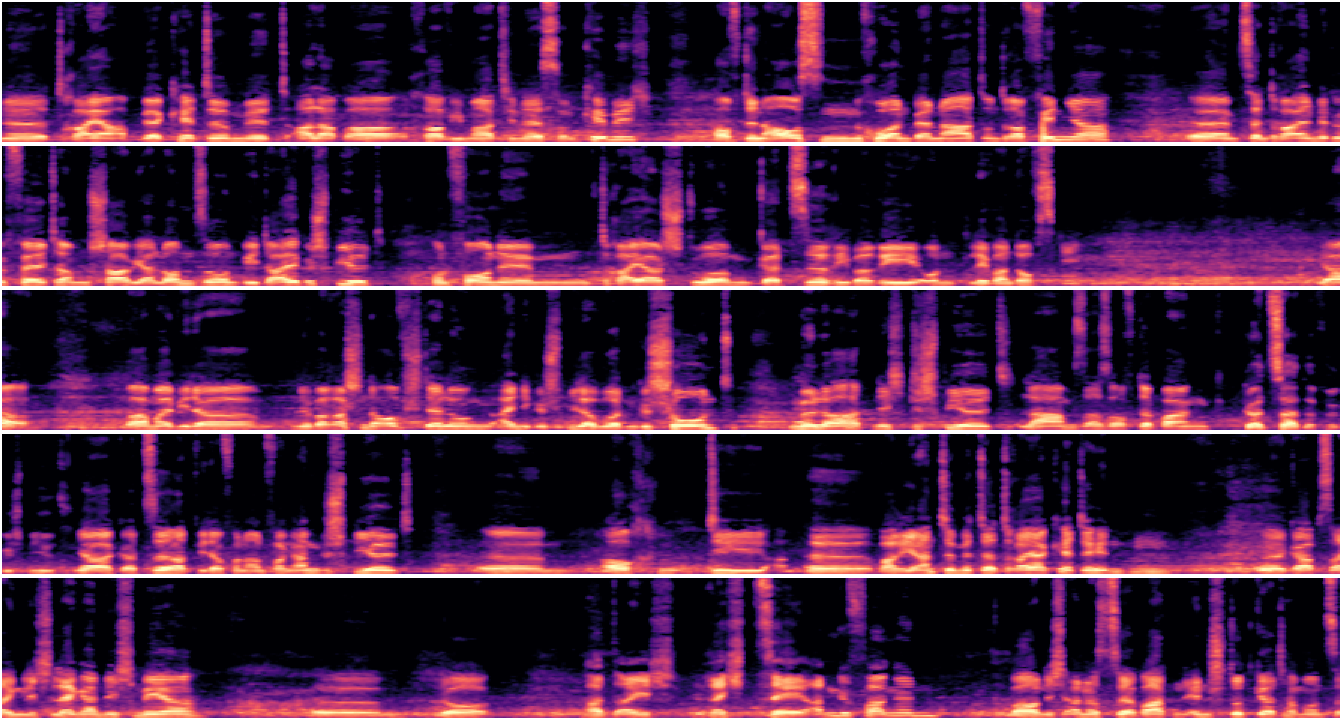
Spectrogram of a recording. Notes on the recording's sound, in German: Eure Erfolgsfans melden sich wieder aus dem Stadion. Begleiten das Spiel gegen Werder quasi live.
